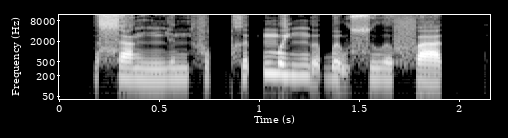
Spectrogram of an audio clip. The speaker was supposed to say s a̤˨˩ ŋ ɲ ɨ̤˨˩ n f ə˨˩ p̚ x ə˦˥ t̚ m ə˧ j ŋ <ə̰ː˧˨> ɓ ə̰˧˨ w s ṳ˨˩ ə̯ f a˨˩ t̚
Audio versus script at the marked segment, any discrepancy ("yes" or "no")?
no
